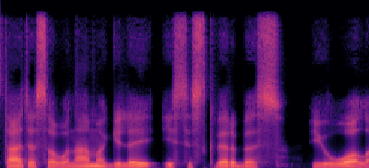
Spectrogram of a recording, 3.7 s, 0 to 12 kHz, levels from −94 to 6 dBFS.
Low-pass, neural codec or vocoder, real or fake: 10.8 kHz; codec, 24 kHz, 0.9 kbps, WavTokenizer, large speech release; fake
